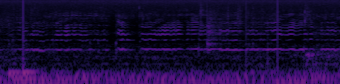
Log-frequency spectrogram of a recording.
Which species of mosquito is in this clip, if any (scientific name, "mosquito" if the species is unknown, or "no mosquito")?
Culex quinquefasciatus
